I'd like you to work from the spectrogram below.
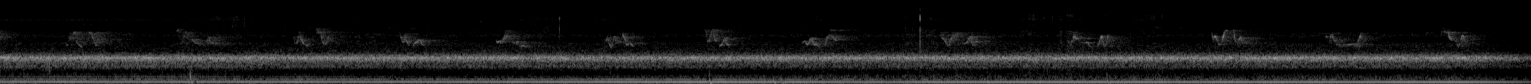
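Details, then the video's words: Seasonal chorus of Brood X cicadas in the North Georgia mountains, summer of their 17-year emergence in 2021: unbroken tonal drone throughout, overlaid by quick chirps recurring roughly every 0.7 seconds, plus a faint low hum and an occasional click. "Tranquil Sounds of North Georgia: Cicadas 2021"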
